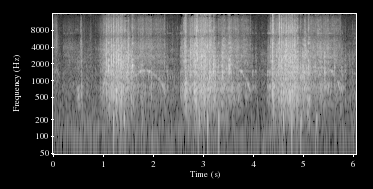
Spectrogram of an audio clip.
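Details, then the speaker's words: Long-sitting Tecumseh HS40 small engine, choke full, not primed: three hard pull-cord rips about two seconds apart, never catches or fires; cranking no-start, owner blames fuel starvation from a dirty carburetor. "a little gas down the cylinder no i didn't even prime it chips dirty carburetor definitely yep"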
